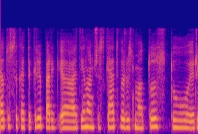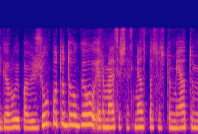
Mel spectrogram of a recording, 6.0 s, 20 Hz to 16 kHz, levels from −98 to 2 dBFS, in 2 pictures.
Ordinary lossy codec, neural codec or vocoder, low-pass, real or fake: MP3, 64 kbps; none; 7.2 kHz; real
